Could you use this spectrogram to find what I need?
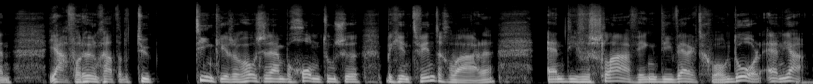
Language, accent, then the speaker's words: Dutch; North Brabant, Netherlands; Ik kom zelf uit Brabant.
